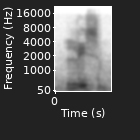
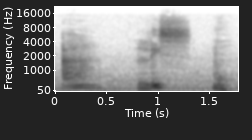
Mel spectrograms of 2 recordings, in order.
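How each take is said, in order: First: It starts directly with an L sound. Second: It starts with an 'a' vowel before the L. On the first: "isqatu hamzatil wasli wal ibtida bilamin maksuratin" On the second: "al-bad'u bihamzatil wasli maftuhatan ma'a kasril lam"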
